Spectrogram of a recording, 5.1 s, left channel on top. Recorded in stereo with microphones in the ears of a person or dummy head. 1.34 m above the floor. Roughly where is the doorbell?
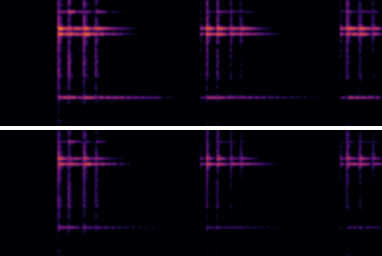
Centre.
